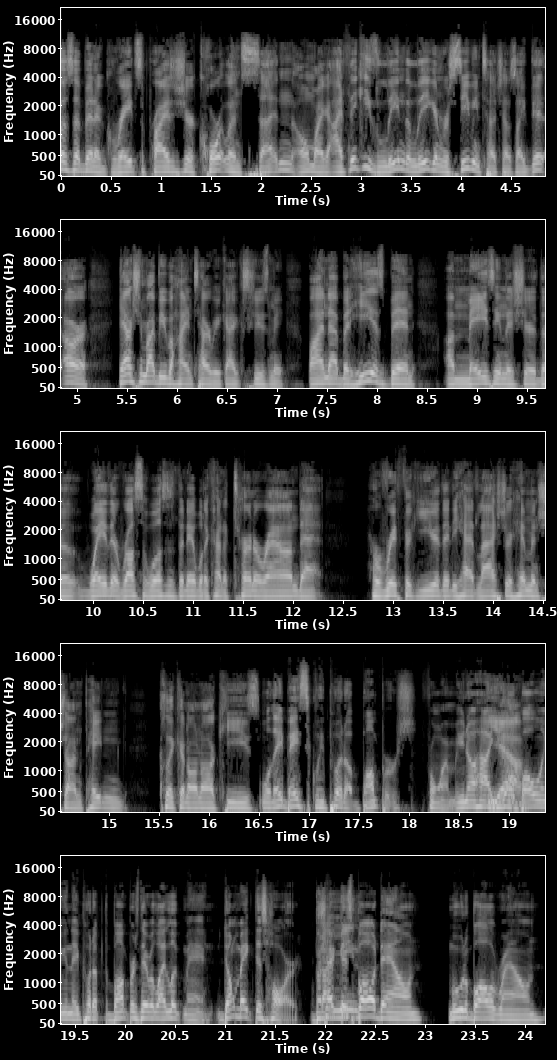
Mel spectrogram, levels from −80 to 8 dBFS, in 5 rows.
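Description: Nothing technically wrong turns up anywhere in this recording of speech, so there's no fault to point to and no cause to explain.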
